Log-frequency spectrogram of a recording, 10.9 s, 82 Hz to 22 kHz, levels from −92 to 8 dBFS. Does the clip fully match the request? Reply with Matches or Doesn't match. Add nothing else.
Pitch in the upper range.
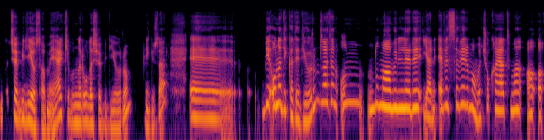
Matches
